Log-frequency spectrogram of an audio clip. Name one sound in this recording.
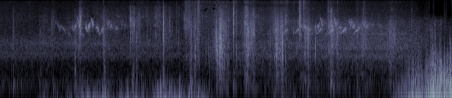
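Footsteps crunch on a dry dirt trail.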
